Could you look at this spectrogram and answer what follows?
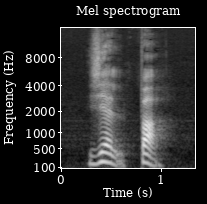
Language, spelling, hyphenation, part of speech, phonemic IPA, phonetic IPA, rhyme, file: Swedish, hjälpa, hjäl‧pa, verb, /²jɛlːpa/, [ˈjɛ̝l̪ː˧˩ˌpä˥˩], -ɛlːpa, Sv-hjälpa.ogg
- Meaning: 1. to help; give aid or assistance to 2. to help; provide support to 3. to relieve; to ease someone's troubles or problems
